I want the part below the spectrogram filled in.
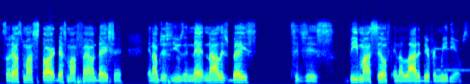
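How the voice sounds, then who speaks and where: A man's voice: fairly low pitch, steady tone, normal speed, pushed and bright, no echo, dull audio. A man, chatting as a podcast guest in a laid-back, slangy way. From Houston, Texas. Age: 20s. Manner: laid-back, slangy, restarts and repeats phrases. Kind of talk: casual conversational interview.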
